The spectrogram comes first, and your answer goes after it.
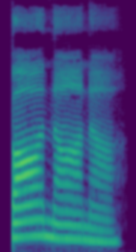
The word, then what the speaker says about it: banana: For example, in the word banana, the stress is on the second syllable, banana.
